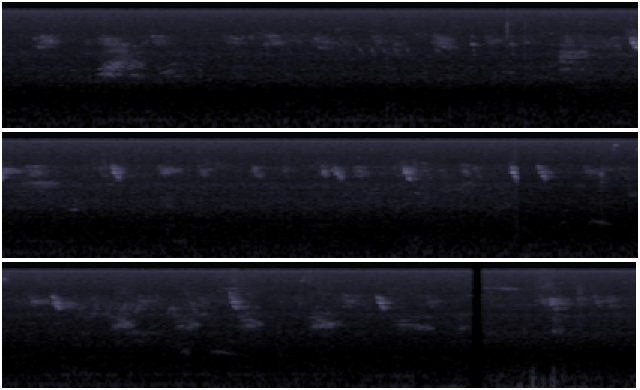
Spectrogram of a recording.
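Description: Faint outdoor ambience of small birds chirping in many short, high calls, over a low steady rumble that becomes louder and more gusty near the end.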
